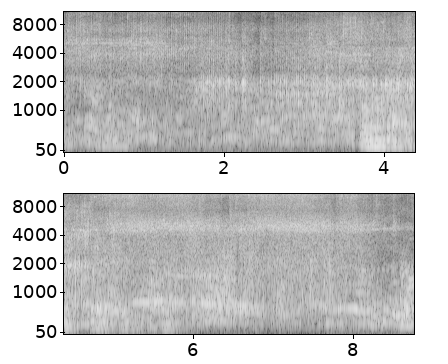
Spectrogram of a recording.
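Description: Plastic dominoes toppling in a running chain, a continuous fine clattering that grows stronger about five seconds in, over the chatter of audience voices.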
